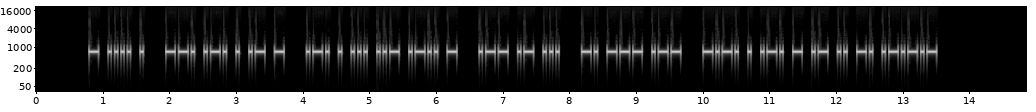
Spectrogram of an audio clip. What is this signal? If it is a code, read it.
Morse code, heard as a keyed tone, about 25 wpm, 700 Hz. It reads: THE GREAT RESULT WAS NOW CERTAIN.
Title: Sentences from Top 1000 Words - Review Part 5 - 25wpm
